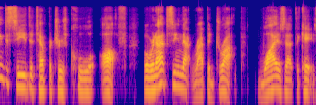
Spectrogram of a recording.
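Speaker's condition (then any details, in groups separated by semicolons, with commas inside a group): No condition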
